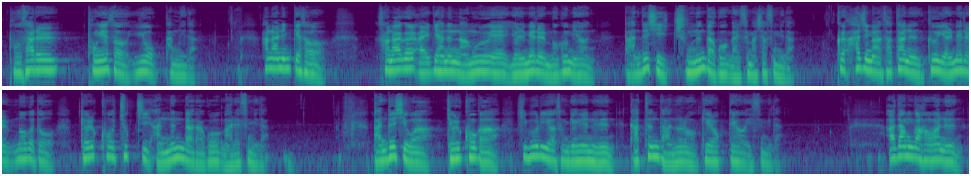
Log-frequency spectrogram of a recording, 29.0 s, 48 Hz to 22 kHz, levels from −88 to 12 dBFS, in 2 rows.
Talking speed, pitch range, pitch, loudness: 220 characters per minute, 115-155 Hz, 130 Hz, -25 LUFS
